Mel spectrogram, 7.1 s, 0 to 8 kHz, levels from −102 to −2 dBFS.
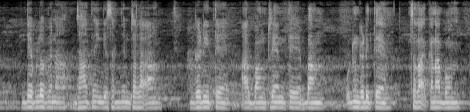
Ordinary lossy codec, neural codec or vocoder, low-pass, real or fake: none; codec, 16 kHz, 16 kbps, FreqCodec, larger model; none; fake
